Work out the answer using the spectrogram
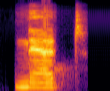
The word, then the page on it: gnat: Indian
